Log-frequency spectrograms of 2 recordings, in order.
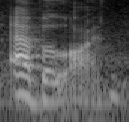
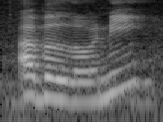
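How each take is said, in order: First: It is said as each letter suggests. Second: It is said the standard English way.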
